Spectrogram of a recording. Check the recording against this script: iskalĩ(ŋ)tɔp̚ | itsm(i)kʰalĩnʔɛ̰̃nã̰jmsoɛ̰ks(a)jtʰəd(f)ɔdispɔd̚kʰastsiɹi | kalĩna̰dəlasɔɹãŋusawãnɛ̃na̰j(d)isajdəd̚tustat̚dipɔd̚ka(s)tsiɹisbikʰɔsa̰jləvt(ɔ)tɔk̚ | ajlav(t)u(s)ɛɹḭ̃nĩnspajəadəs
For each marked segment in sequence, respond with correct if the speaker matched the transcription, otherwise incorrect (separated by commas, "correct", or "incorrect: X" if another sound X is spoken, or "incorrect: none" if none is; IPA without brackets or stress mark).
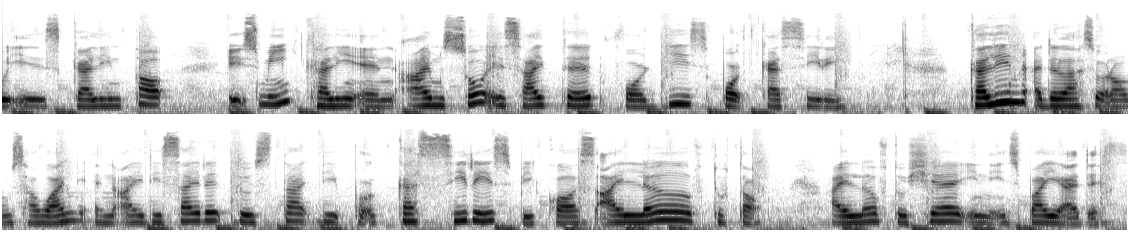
incorrect: n, correct, correct, correct, correct, correct, incorrect: u, correct, incorrect: ʃ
